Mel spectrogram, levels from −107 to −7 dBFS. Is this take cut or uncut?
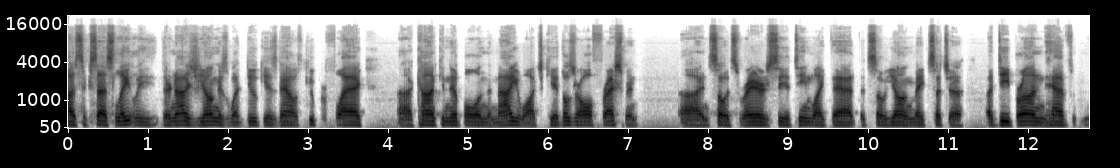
uncut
